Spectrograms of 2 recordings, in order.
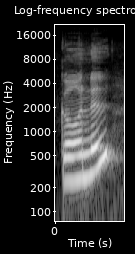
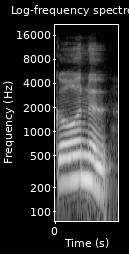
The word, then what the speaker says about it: colonel: pronouncing this word because we hear it as kernel but the spelling is colonel so what is it so the correct pronunciation of this word is kernel there used to be an r in the spelling earlier but then it later got changed but the pronunciation remained the same so it is kernel kernel even if there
